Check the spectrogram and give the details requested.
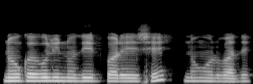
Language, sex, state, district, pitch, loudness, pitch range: Bengali, male, West Bengal, North 24 Parganas, 155 Hz, -17 LUFS, 150-165 Hz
